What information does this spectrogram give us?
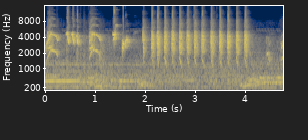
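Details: Kept long-tailed shrike opening with a few slurred whistles, then a rapid train of about fifteen even, evenly spaced sharp notes; a low steady hum persists in the background.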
